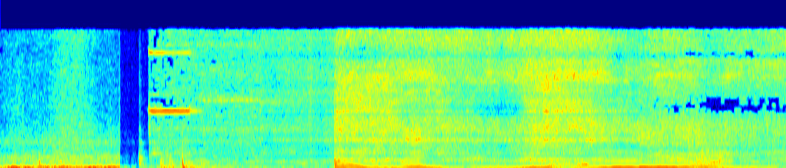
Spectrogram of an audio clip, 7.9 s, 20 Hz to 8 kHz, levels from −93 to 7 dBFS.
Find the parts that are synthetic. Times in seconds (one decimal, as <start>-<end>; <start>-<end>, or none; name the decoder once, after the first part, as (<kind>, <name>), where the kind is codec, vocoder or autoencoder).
2.6-6.4 (codec, SNAC)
